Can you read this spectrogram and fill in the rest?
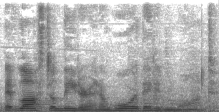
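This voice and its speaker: A woman's voice: low-pitched, brisk, heavy background noise, lightly acted. An actress playing a resolute, direct female military commander in a video game. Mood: businesslike.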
